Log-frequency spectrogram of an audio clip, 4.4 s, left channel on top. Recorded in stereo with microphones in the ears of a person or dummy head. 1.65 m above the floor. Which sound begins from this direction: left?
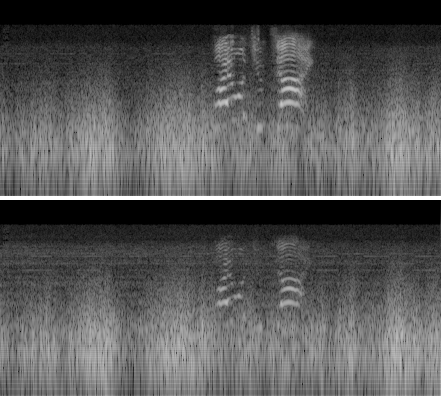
A shout, at 2.1 s.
